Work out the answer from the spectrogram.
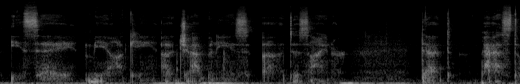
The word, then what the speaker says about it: Issey Miyake: Now, I've heard this called a whole lot of different names, and I tried to check the correct pronunciation, and I came up with Issey Miyake, a Japanese designer that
